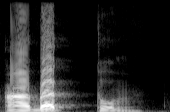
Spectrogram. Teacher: Ya, meskipun dal termasuk huruf qalqalah karena dia memiliki makhraj yang sama dengan ta, maka diidghamkan dalnya kepada huruf ta sehingga dibaca dengan huruf ta-nya langsung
